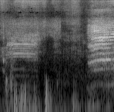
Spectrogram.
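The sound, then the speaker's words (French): Sheep bleating among ewes while a lamb is being made to suckle: a couple of wavering, nasal calls one after another, the second one rising and holding steady, with some low rustling and movement in the background. “On va, emmener au brebis. Maman est essaye de faire têter un agneau.”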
